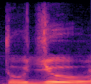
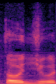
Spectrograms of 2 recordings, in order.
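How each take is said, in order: First: The first vowel sounds like 'u'. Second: The first vowel sounds like 'o'. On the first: The speaker calls it right. "the pronunciation is Tuju" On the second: The speaker calls it wrong. "Saya pun pronounce Toju, dan dorong kasih tau, ih salah"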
